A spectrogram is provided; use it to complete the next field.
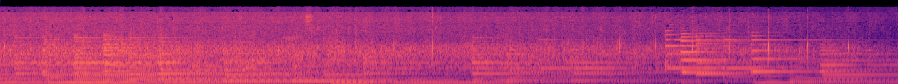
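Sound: audience applause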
